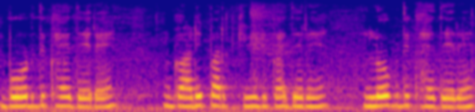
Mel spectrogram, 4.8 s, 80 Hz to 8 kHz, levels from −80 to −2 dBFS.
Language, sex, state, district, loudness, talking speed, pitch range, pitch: Marathi, female, Maharashtra, Pune, -16 LUFS, 225 wpm, 235-245 Hz, 240 Hz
